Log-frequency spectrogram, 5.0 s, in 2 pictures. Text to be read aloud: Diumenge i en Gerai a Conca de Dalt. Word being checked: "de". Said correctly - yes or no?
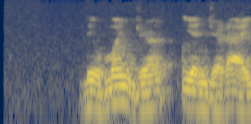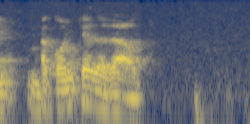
yes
